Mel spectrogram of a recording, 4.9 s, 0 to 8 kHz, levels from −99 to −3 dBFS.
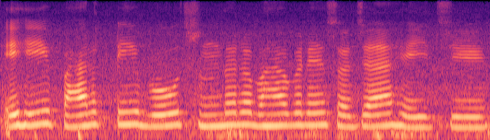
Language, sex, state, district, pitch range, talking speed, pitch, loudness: Odia, female, Odisha, Malkangiri, 200-225 Hz, 85 wpm, 215 Hz, -16 LUFS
